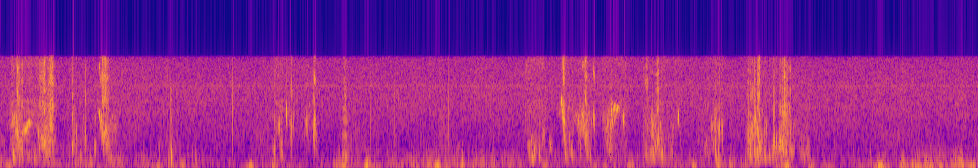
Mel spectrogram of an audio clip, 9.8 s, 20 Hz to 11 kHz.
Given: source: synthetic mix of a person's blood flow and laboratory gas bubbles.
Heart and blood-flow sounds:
Doppler ultrasound of blood flow; subclavian vein
0.08-0.56 s: bubbles
0.68-0.89 s: bubbles
0.92-1.19 s: bubbles
2.71-2.98 s: bubbles
3.03-3.21 s: bubbles
3.41-3.51 s: bubbles
5.25-5.54 s: bubbles
5.58-5.98 s: bubbles
6.03-6.28 s: bubbles
6.41-6.83 s: bubbles
7.03-7.25 s: bubbles
7.46-8.10 s: bubbles
9.76-9.79 s: bubbles
From the record:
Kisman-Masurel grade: 332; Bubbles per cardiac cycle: rolling drumbeat, 9 or more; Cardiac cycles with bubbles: 50 to 99%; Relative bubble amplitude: moderate (0.250 to 0.450); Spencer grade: 3 (all of the cardiac periods contain showers or single bubble signals, but not dominating or overriding the cardiac motion signals); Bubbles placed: anywhere in the cardiac cycle

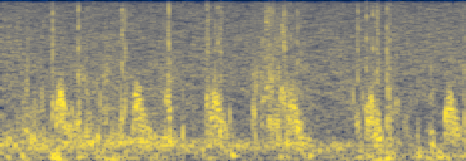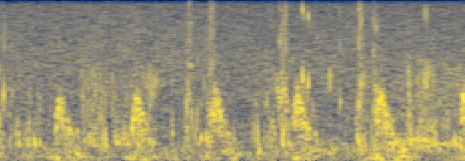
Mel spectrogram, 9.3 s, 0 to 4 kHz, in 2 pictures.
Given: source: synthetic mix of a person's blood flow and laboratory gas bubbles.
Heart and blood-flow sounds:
Doppler ultrasound of blood flow; subclavian vein
0.01-0.56 s: bubbles
0.65-1.28 s: bubbles
1.58-1.77 s: bubbles
1.79-1.86 s: bubbles
2.03-2.33 s: bubbles
2.49-3.04 s: bubbles
3.48-4.39 s: bubbles
4.62-5.09 s: bubbles
5.43-6.21 s: bubbles
6.34-6.39 s: bubbles
6.44-6.82 s: bubbles
7.13-7.81 s: bubbles
7.92-8.45 s: bubbles
8.69-9.32 s: bubbles
From the record:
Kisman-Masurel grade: 332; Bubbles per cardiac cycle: rolling drumbeat, 9 or more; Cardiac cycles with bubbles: 50 to 99%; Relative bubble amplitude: moderate (0.250 to 0.450); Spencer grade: 3 (all of the cardiac periods contain showers or single bubble signals, but not dominating or overriding the cardiac motion signals); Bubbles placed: anywhere in the cardiac cycle

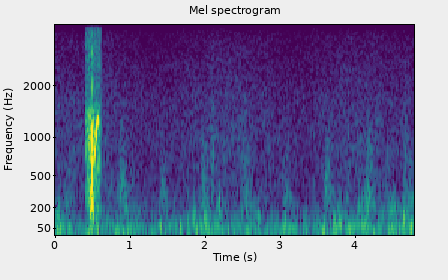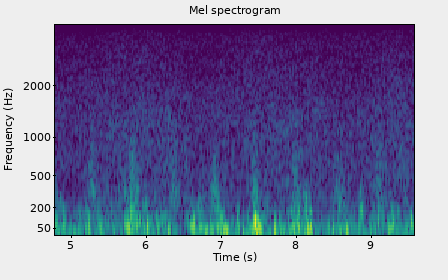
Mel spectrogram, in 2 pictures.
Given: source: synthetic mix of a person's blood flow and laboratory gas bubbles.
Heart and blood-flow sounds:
Doppler ultrasound of blood flow; subclavian vein
0.41-0.60 s: bubbles
From the record:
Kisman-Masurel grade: 113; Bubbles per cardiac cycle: 1 to 2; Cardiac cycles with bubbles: 1 to 10%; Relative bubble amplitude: loud (0.450 to 0.775); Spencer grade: 1 (occasional bubble signal discernible with the cardiac motion signal, with majority of cardiac periods free of bubbles); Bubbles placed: anywhere in the cardiac cycle

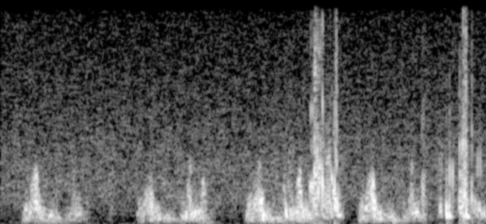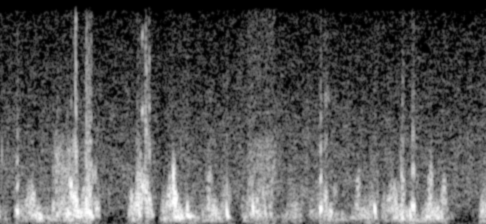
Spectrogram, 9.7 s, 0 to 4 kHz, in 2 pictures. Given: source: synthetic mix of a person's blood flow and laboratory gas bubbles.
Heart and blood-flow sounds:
Doppler ultrasound of blood flow; precordium
2.82-2.94 s: bubbles
3.07-3.44 s: bubbles
4.20-4.27 s: bubbles
4.37-4.88 s: bubbles
4.99-5.07 s: bubbles
5.37-5.86 s: bubbles
6.17-6.40 s: bubbles
6.69-6.79 s: bubbles
7.09-7.18 s: bubbles
7.33-7.61 s: bubbles
8.03-8.23 s: bubbles
8.57-8.65 s: bubbles
8.85-9.04 s: bubbles
From the record:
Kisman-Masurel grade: 223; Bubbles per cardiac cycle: several, 3 to 8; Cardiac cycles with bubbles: 10 to 50%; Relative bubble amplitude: loud (0.450 to 0.775); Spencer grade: 2 (many but less than half of the cardiac periods contain bubble signals, singularly or in groups); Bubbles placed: only in the low amplitude regions of the cardiac cycle

